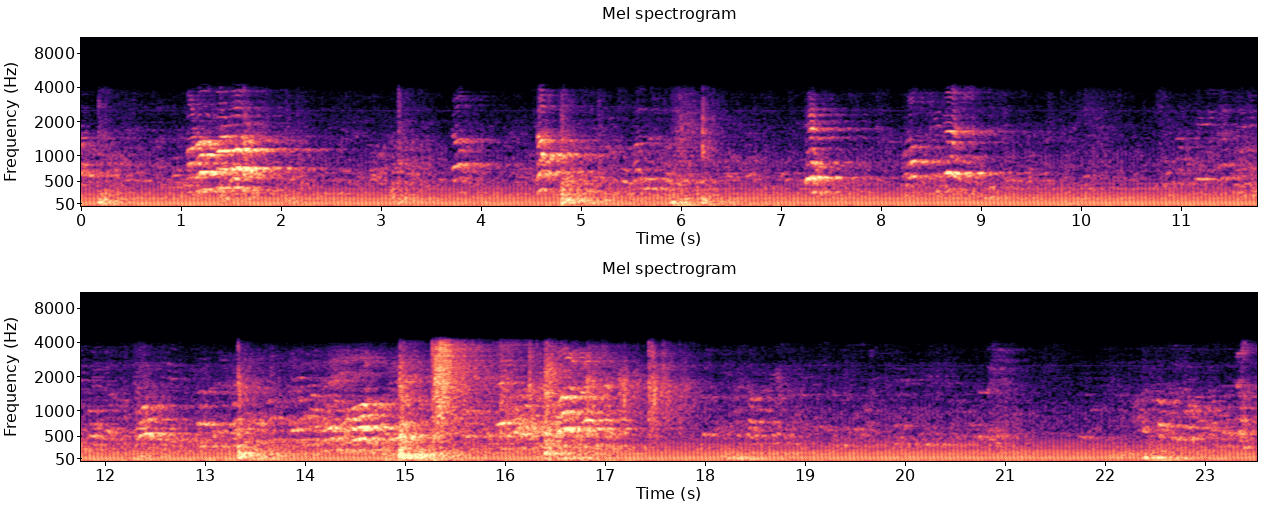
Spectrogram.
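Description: Men shout to each other across a large echoing indoor hall.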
